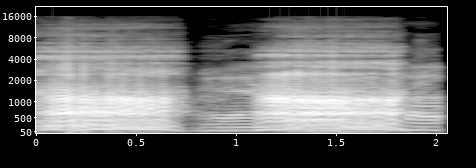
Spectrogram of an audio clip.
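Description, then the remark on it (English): A man loudly imitates a fart with his voice, two long, buzzy, groaning blasts separated by a short pause. “Whenever he farted, it would sound like this.”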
